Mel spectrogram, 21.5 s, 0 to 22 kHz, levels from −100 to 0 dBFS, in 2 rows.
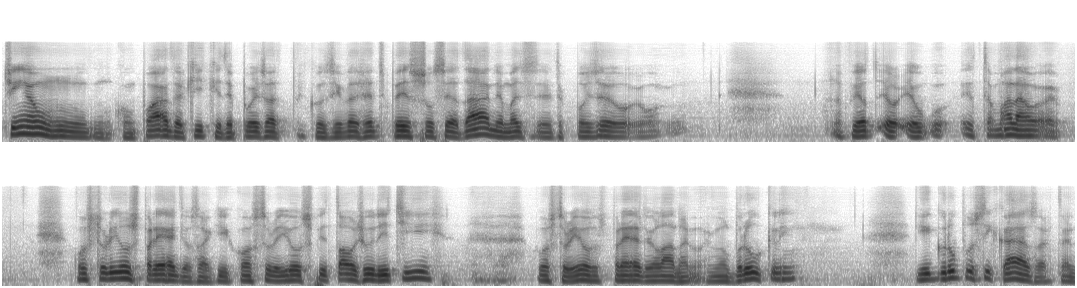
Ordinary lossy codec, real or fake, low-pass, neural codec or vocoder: none; fake; none; codec, 16 kHz, 0.7 kbps, FocalCodec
